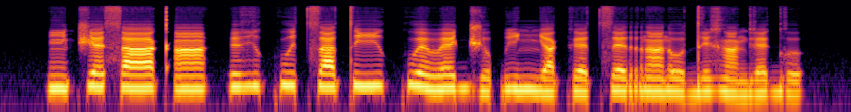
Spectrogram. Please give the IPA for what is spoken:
ĩ˨ t͡ʃ ɛ˦ s aː˦ kʼ ã˦ | ɪ˦ ɣ i˦ kʷ i˦ t͡s a˦ t iː˦ kʷ ɛ˦˨ β ɛ˦ d͡ʒ ʊ˨ ɓ i˦ ɲ a˨ k ɛ˨ t͡s ɛ˦ r ã˦ ɾ o˨ d e˦ ɣ ã˨ ɡ ɛ˨˦ ɡ ʊ˨

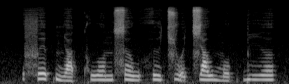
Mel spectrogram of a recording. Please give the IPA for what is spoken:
f e˦˥ p̚ ɲ a˨˩ t̚ k w o˧ n s ə˨˩ w h ɨ˨˩ t͡ɕ ṵ˧˨ ə̯ t͡ɕ a˧ w m o˨˩ k̚ ɓ i˧ ə̯

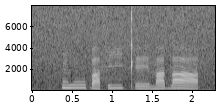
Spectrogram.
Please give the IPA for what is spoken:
pʰ ũ˦ w uː˦ ɓ a˨ s iː˦ kʼ eː˨ m a˦ d aː˦˨

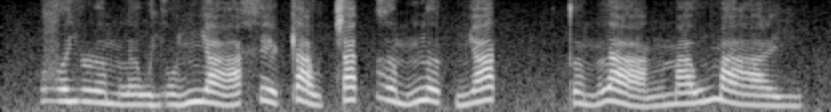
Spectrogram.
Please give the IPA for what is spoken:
v ə˧ j ɹ ə˨˩ m l ə˨˩ w j o˨˩˦ ɲ aː˨˩˦ x e˨˩˦ ʈ a˨˩˨ w c a˦˥ t̚ ɣ ə˨˩˦ m ŋ əː˨˩ k̚ ɲ a˦˥ k̚ | t̪ ə˨˩˦ m l aː˨˩˨ ŋ m a˧˥ w m aː˨˩ j

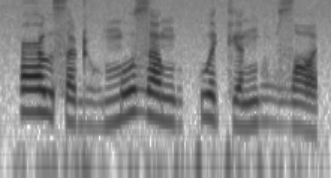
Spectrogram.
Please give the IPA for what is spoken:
ʕ ɯ s a ɖʱ o̤ m o z a ŋʷ e̤ kʷ ɛ kʲ a ŋ o̤ zˤ ɛ

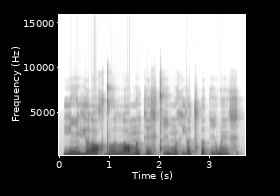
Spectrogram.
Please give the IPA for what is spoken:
j ĩ vʲ ʊ l ɔ x d̪ ʊ lː ɔ m ə̃ k e x t̪ʰ i m ə̃ x j ə t͡sʼ ə k i w ẽ x

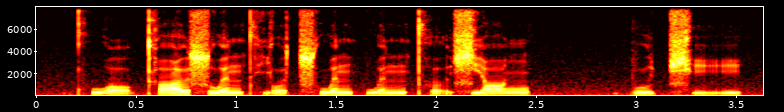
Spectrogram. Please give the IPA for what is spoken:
kʰ w ɔ̰˨˩ kʰ ɑ˥ ʊ̯ s w ə˥˩ n t̪ʰ j o˩ ʊ̯ t͡sʰ w ə˥˩ n p w ə˧˥ n t̪ʰ ɤ̰˨˩ ɕ j ɑ˥ ŋ | p u˥˩ t͡ɕʰ ḭ˨˩˦

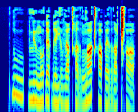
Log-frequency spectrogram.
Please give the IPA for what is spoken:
ɗ u | lʲ u n o ɗ ɛ ɓ e j ɘ v e qʰ ɛ r ŋ͡m ɑ kʰ ɑ p ɛ r ɑ ǁʰ ɑ

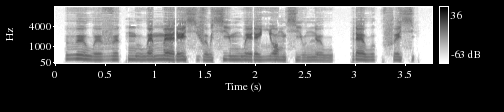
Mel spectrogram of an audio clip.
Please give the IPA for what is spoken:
β ø w ø v ø k m u w ɛ m ɛ ɾ e sʲ v ə w sʲ ø m w e ɾ e ʎ ɔ m sʲ e w n ø w | ɾ ɛ w u k f e sʲ

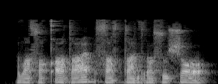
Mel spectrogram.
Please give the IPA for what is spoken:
ðˤ e sˤ o qʼ ɔ tˤ ɛ | sˤ ɘ z tˤ ɘ d r ɔ s u ʃ ɔ

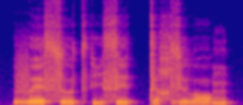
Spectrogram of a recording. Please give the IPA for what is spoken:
v ɛ s ɵ t͡sʼ i s e tː e χ z ʏ l ɔ ŋ

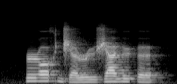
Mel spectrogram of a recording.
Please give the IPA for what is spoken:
ɹ ɔ˦ x d͡ʒ ɐ˨ ɹ ʉ˨ ʒ a˦ ð ʉ˦ ʔ ə˦

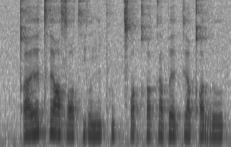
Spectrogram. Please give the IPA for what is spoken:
qʼ ɛː tʰ ɛː zˤ ʊː tʰ j ʊː n i pʰ u p t͡sʼ ɔ qʰ o k a p ɛ k ɛ qʼ ɔ r ʊ

